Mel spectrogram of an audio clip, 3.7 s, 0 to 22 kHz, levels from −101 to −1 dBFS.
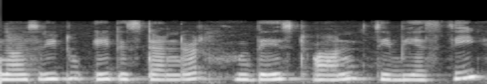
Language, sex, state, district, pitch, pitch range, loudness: Hindi, female, Haryana, Charkhi Dadri, 245 Hz, 235-260 Hz, -15 LUFS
